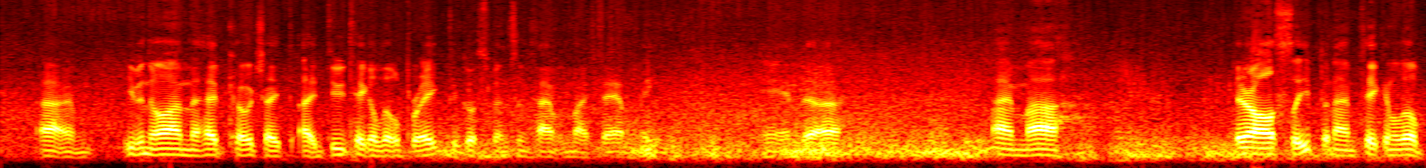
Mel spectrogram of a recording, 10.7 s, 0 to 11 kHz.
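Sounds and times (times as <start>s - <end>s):
low wind rumble buffeting the microphone on a beach: 0.0s - 10.6s
speech: 0.3s - 6.5s, 7.4s - 8.1s, 9.2s - 10.6s.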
